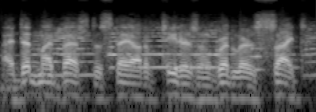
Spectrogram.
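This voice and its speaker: An actor playing a laconic frontier marshal in a radio western, dry, understated and unhurried. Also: male voice, low voice, over loud music, close to an everyday voice. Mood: measured narration. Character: laconic, steady frontier marshal in the Old West. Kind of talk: 1950s radio western acting with first-person narration. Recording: muffled, noisy old-time radio recording.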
